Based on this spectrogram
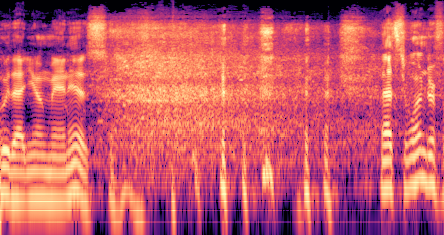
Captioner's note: laughter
